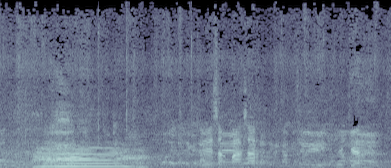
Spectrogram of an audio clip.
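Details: Agitated cattle unloaded from a truck. One cow gives a loud, low, drawn-out moo lasting about a second and a half, followed by fainter lowing and background noise from onlookers.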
